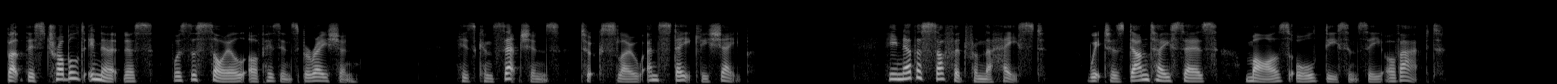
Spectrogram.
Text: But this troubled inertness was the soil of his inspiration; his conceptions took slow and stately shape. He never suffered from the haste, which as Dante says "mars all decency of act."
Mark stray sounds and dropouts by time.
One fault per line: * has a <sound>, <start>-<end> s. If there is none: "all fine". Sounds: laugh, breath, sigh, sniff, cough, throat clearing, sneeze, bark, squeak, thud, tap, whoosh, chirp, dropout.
all fine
